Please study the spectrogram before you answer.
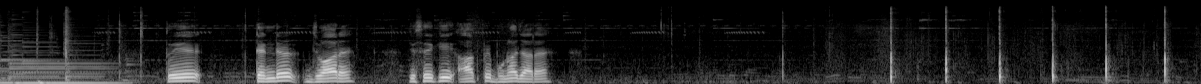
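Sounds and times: stick beating grain heads: 8.7s - 12.0s.

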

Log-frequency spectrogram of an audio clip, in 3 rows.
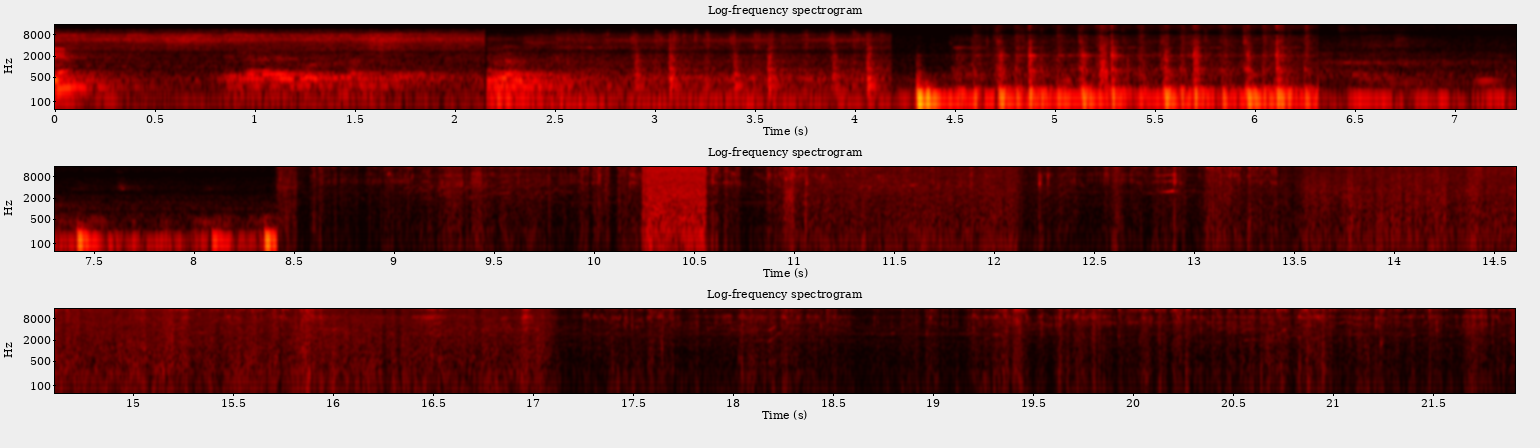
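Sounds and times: short burst of hiss: 0.0s - 2.2s, 8.4s - 17.2s
hot-air welder humming: 2.9s - 6.4s, 8.4s - 17.7s
small metal parts clinking: 8.4s - 13.7s, 15.5s - 21.9s.

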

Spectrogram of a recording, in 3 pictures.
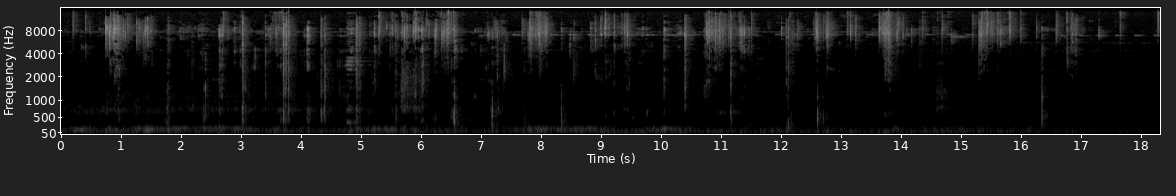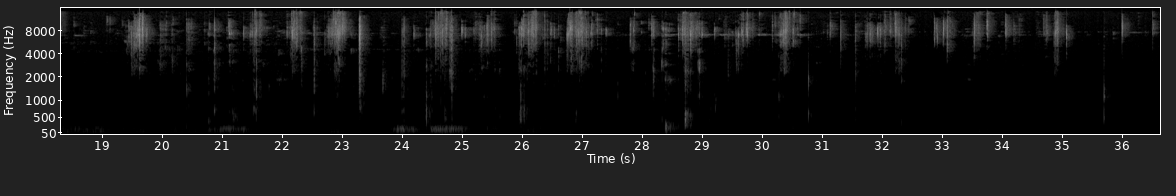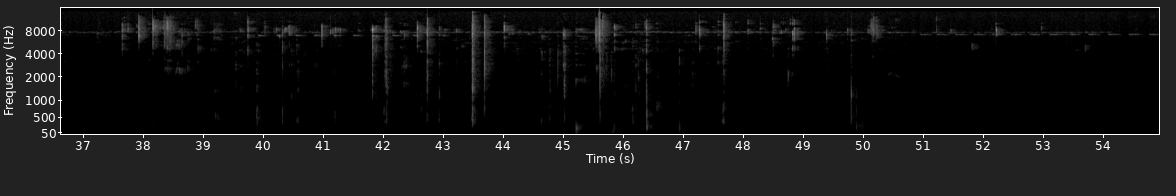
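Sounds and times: chewing: 0.0s - 17.4s, 19.0s - 36.6s, 37.6s - 50.5s
fingers mixing rice on plate: 0.2s - 17.4s.

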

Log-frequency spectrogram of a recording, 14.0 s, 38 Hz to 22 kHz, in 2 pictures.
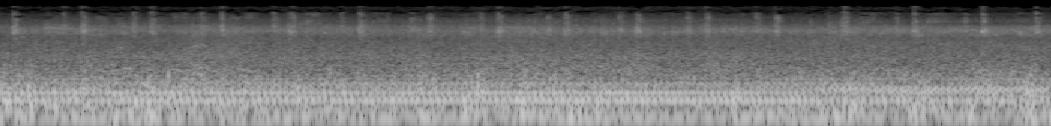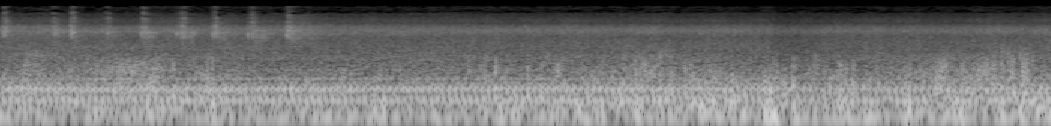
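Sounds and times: motorboat engine running: 0.0s - 14.0s
water rushing: 0.0s - 14.0s
wind buffeting microphone: 0.0s - 14.0s.

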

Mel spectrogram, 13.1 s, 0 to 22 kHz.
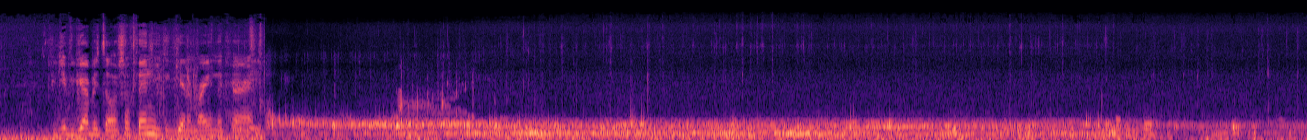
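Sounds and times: muffled underwater water rumble: 0.0s - 13.0s
faint ticks: 4.9s - 13.0s.

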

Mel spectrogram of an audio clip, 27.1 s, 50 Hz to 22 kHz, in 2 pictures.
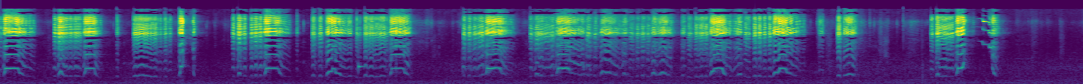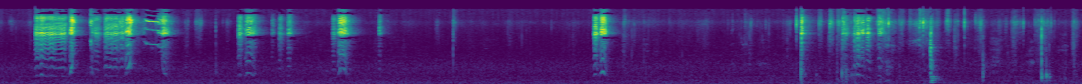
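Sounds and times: rubber squeaky ball squeaking: 0.0s - 5.2s, 5.8s - 10.8s, 11.6s - 12.6s, 14.0s - 15.8s, 16.5s - 18.1s, 21.0s - 21.3s, 23.6s - 25.2s.

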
